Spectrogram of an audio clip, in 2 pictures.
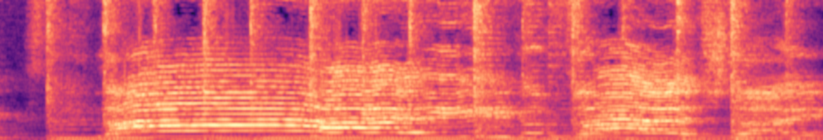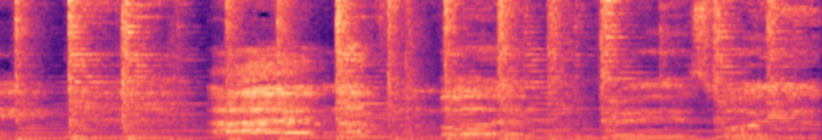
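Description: Lo-fi folk song: guitar chords held under a singing voice that slides between long sustained notes, the voice coming in just after a brief dip at the start.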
